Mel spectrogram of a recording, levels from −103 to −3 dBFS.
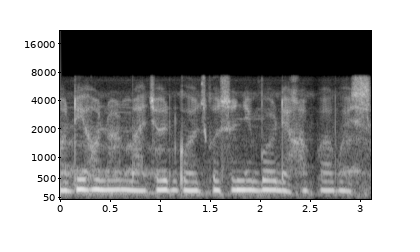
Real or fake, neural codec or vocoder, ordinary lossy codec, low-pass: real; none; none; 7.2 kHz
